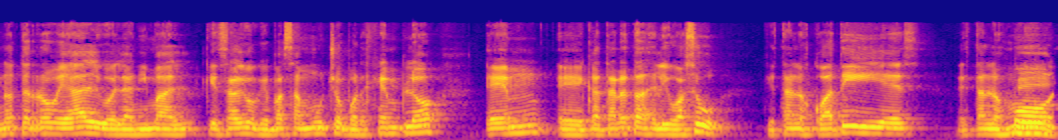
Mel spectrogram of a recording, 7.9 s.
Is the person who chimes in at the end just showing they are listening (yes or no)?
yes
